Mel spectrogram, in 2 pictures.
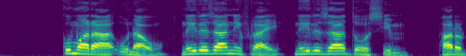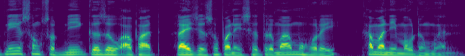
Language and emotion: Bodo, neutral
